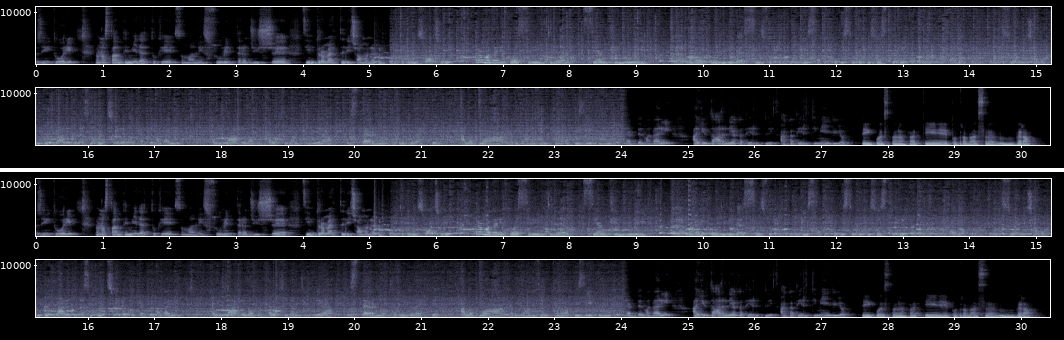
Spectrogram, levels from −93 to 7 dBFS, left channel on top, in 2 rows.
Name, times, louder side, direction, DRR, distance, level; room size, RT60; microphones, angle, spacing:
voice 1, 0.0-8.0 8.3-21.3 21.6-24.7 25.1-27.4, right 1 dB, 5° right, 0.9 m, -37 dB
sound 1, 4.6-4.7 5.0-18.9, right 5 dB, 80° right, 0.6 m, -39 dB
sound 2, 5.3-24.1, left 2 dB, 70° left, 3.6 m, -41 dB
voice 2, 27.6-30.1, left 2 dB, 45° left, 0.6 m, -33 dB
8.0 x 7.8 x 2.4 m
head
